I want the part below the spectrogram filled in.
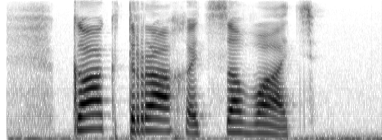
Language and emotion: Russian, angry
